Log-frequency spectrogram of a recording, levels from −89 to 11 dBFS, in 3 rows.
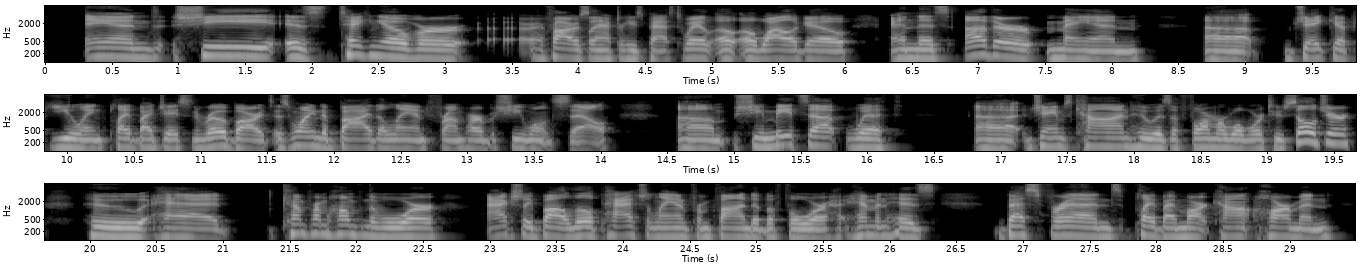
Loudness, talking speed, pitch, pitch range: -28 LUFS, 165 wpm, 135 Hz, 130-150 Hz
